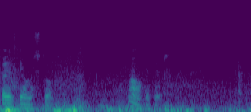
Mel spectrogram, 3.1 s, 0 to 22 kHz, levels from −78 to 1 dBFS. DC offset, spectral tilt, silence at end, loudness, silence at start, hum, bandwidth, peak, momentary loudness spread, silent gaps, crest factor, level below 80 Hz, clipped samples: under 0.1%; -8 dB/octave; 0 s; -44 LUFS; 0 s; none; 7.6 kHz; -18 dBFS; 16 LU; none; 22 dB; -40 dBFS; under 0.1%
